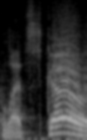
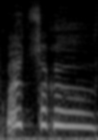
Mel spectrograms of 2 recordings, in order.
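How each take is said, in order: First: Said in the usual way. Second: Very high, soft cartoon squeal; small falsetto mock cheer; imitated Mario catchphrase. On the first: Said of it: "he'll be like". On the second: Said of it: "he'll do his, like".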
